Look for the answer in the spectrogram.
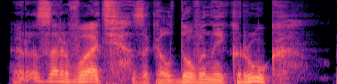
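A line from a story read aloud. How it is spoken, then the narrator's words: Cripple's gritted words. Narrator (Russian): процедил калека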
